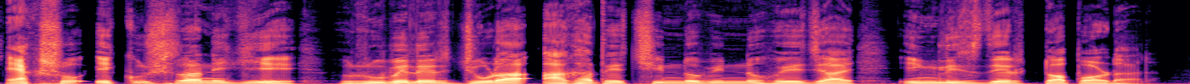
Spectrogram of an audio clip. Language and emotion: Bengali, neutral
